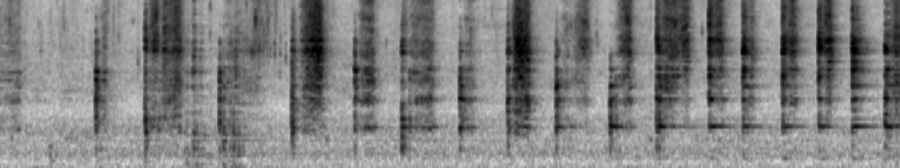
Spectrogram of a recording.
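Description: Wooden spoon scraping and tapping across a nonstick skillet as diced sautéed vegetables are pushed off it into a pot, in repeated short strokes. The strokes come faster and more evenly from about halfway, about two or three a second, many with a brief ringing note from the pan.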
